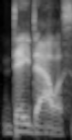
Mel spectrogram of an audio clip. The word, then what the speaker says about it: Daedalus: You just nailed it, though. Daedalus is how you say it.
